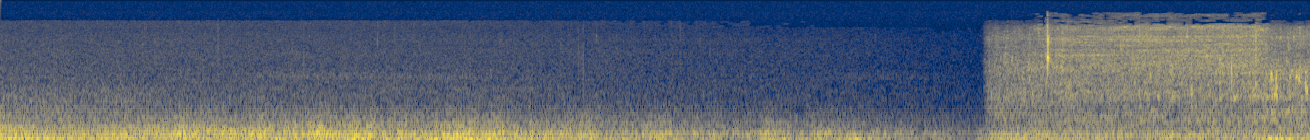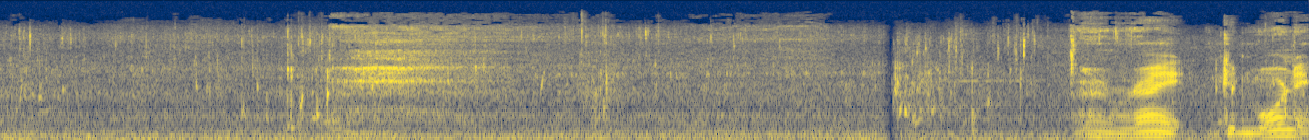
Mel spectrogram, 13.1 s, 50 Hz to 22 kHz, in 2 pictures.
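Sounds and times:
low steady hum: 0:00.0 - 0:13.0
paddle blades dipping and dripping: 0:05.0 - 0:13.0
water lapping at hull: 0:05.0 - 0:13.0.

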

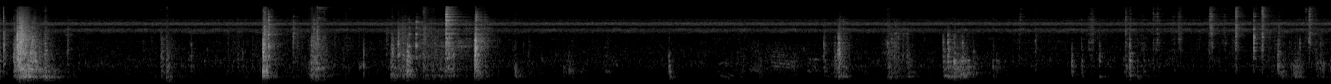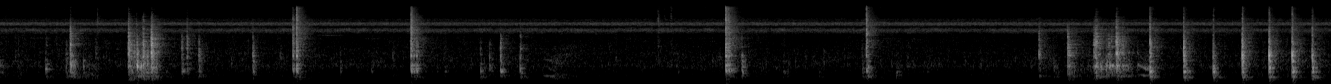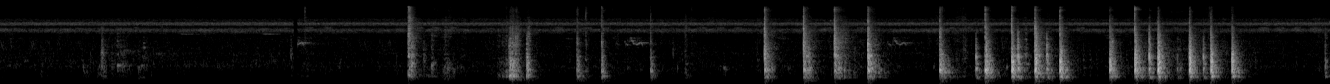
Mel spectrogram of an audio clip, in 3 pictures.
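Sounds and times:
insect chorus: 0:00.0 - 0:39.9
sharp knocks and taps: 0:34.2 - 0:39.1.

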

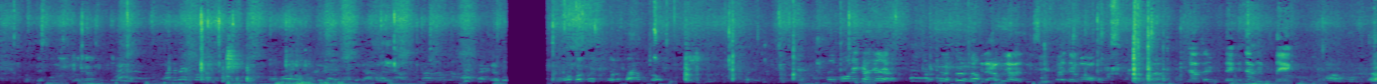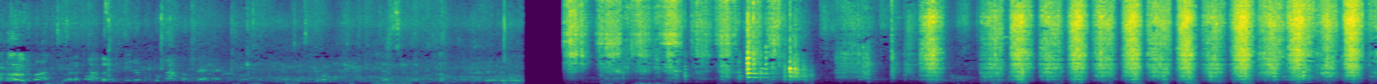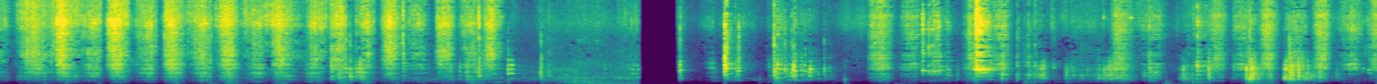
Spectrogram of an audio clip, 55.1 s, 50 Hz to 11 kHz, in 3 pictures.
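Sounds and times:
hand saw cutting bamboo: 0:25.9 - 0:28.9, 0:29.5 - 0:43.6, 0:48.2 - 0:55.0.

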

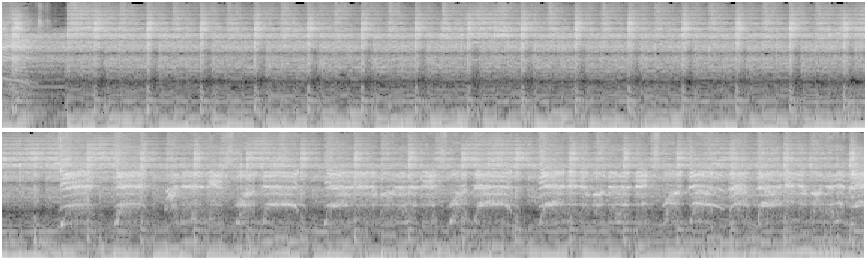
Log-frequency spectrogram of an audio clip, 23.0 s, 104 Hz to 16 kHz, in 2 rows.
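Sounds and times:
man screaming rock vocals: 0:00.0 - 0:00.8, 0:12.2 - 0:23.0
loud rock music: 0:00.0 - 0:23.0.

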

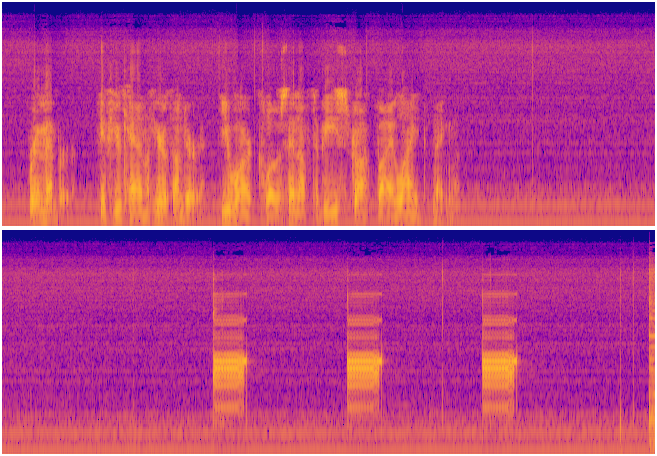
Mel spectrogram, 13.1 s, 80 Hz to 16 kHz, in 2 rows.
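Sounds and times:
low hum of dead air: 0:00.0 - 0:13.0
alert data bursts: 0:08.6 - 0:09.0, 0:10.0 - 0:10.4, 0:11.4 - 0:11.7.

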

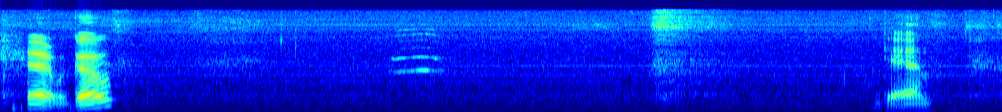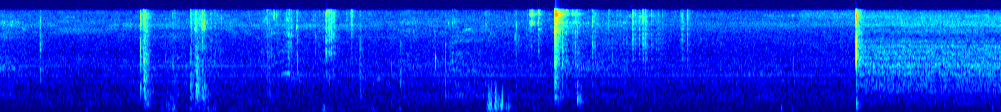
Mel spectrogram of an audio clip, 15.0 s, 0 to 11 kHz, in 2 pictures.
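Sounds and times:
steady hiss: 0:00.0 - 0:15.0
probe wire clicks and rattles: 0:08.6 - 0:12.8.

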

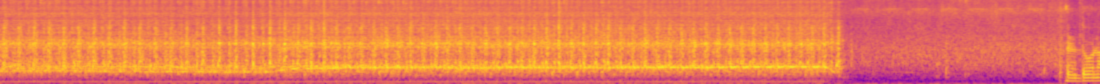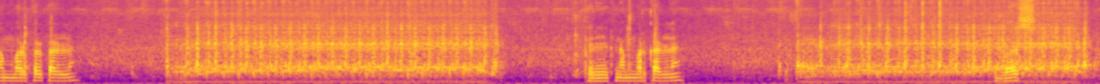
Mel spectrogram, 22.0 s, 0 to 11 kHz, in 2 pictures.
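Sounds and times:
sewing machine running: 0:00.0 - 0:08.5, 0:12.6 - 0:16.1, 0:18.8 - 0:22.0.

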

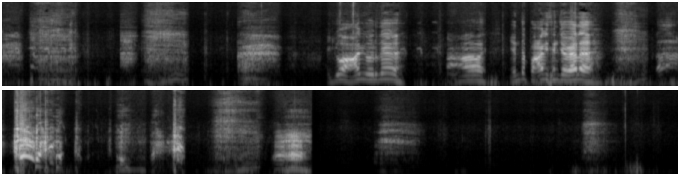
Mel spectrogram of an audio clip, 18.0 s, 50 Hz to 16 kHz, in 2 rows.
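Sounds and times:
faint breaths: 0:00.0 - 0:04.4, 0:13.4 - 0:15.1, 0:16.6 - 0:17.4
man groaning and crying out: 0:08.6 - 0:09.8, 0:10.5 - 0:11.3, 0:12.0 - 0:13.2.

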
